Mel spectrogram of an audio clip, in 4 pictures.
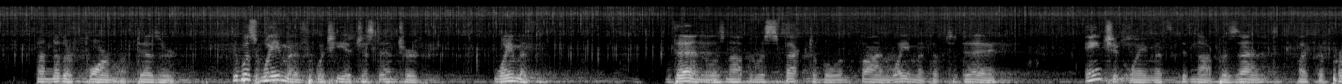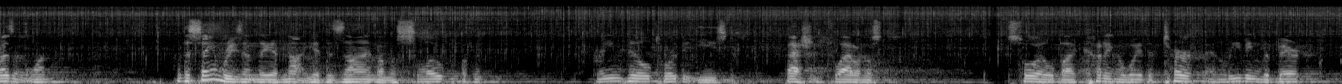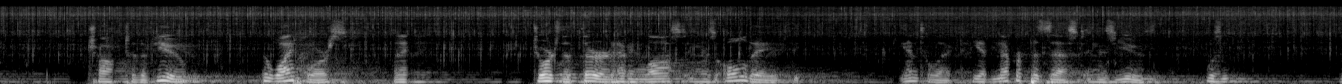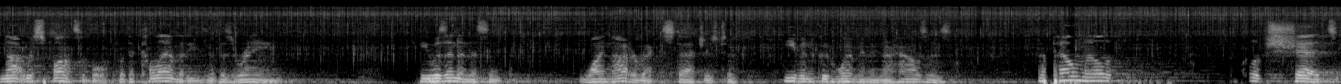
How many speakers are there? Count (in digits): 1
